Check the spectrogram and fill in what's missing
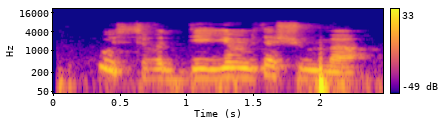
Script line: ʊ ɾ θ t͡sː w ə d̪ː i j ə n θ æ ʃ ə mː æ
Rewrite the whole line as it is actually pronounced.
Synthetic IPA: ʊ ɾ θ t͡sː v ə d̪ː i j ə m θ æ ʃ ə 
